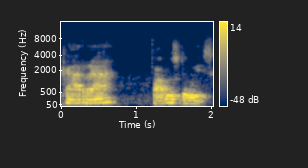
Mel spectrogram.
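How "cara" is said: slow-motion cara, stretched out syllable by syllable. Sounding out a word in slow motion: slow-motion "cara". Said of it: "se nós falarmos a palavra em câmara lenta".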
